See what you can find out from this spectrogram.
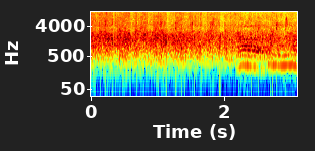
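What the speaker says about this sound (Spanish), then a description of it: "Un fuerte aplauso para ellos" Loud, sustained applause from an audience filling the room at a seminar, steady and close, with a voice briefly rising through the clapping near the end.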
